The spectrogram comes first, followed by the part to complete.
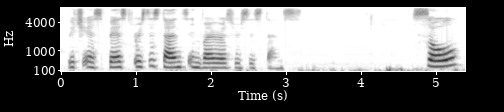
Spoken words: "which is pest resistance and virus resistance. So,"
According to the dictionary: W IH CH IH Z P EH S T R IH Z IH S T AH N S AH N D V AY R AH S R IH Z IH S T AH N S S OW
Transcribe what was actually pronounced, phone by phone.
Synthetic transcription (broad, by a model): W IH CH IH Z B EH S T R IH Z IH S T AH N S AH N V AY R AH S R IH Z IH S T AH N S S OW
